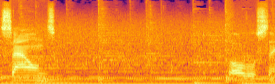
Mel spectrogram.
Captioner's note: grasses rustling in the wind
